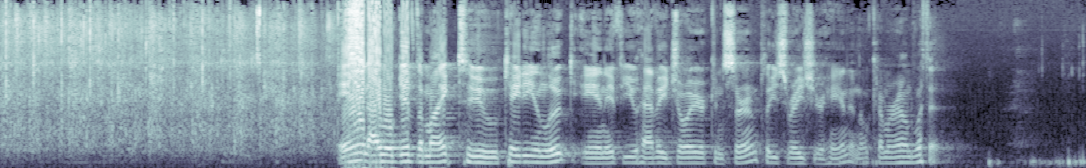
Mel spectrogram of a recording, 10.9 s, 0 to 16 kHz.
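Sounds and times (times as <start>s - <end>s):
audience applauding: 0.0s - 4.0s
speech: 3.4s - 9.5s.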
